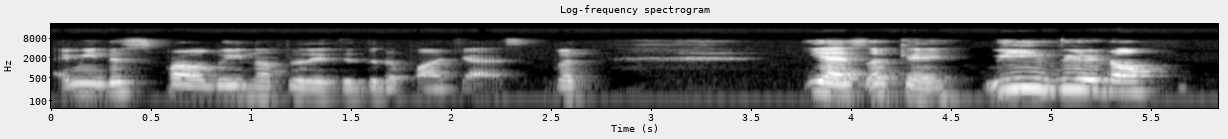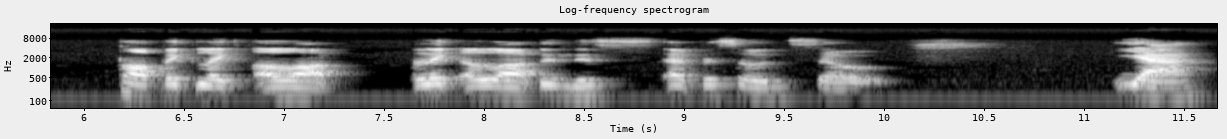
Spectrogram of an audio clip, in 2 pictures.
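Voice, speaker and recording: A man's voice: a little high, measured pace, a bit bright, dull audio. A young man hosting a casual podcast, rambling with lots of fillers and restarts. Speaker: podcast host. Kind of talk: casual podcast chat with narrated links.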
